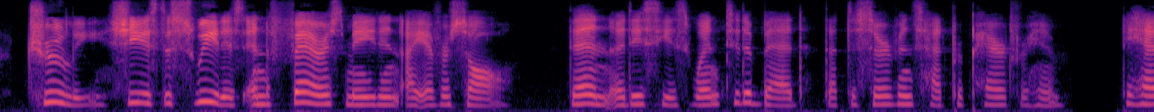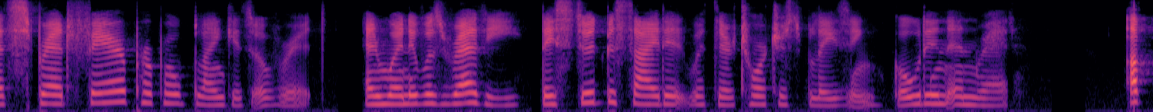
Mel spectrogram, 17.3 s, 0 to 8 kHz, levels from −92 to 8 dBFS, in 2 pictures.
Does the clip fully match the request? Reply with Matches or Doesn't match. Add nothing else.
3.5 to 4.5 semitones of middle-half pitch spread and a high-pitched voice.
Doesn't match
